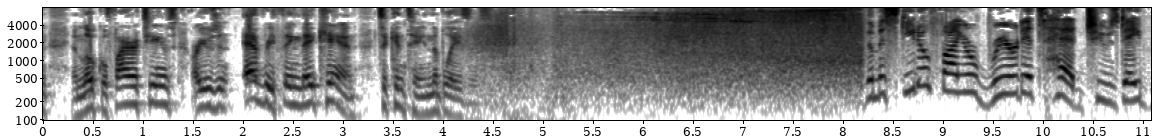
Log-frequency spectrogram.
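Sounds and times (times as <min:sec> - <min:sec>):
speech: 0:00.0 - 0:04.9, 0:08.2 - 0:11.0
firefighting air tanker flying low overhead: 0:04.4 - 0:08.3.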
